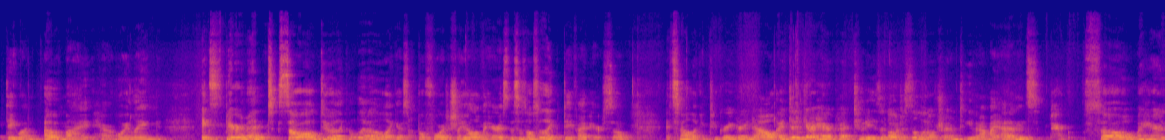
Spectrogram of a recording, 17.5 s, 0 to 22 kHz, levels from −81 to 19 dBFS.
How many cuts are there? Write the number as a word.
zero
